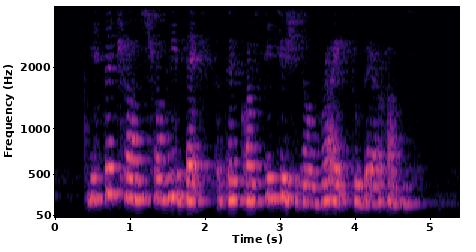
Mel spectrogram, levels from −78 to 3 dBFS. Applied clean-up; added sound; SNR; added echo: none; none; none; reverberation time 0.6 s.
